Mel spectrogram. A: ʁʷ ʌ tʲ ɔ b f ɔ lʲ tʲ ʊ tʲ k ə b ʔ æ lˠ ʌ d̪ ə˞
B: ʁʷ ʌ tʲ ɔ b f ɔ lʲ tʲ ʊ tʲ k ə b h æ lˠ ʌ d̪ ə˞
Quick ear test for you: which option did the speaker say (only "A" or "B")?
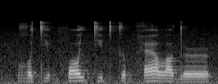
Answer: B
